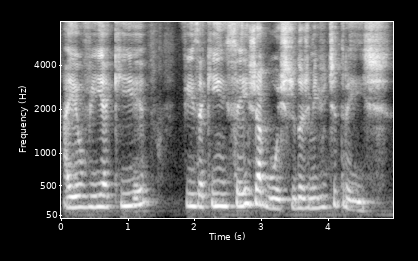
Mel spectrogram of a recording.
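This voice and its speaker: A woman teacher from Brazil talks, explaining step by step and checking in with her listeners often. Her voice sits a little low and sounds warm and mellow. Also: unhurried. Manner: didactic, checks in with "tá?" and "né?". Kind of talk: explaining a student's portfolio.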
